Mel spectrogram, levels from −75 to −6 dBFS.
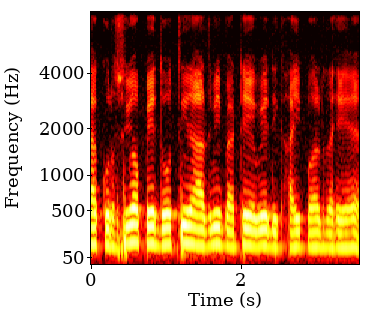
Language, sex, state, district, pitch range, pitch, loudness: Hindi, male, Jharkhand, Deoghar, 130-155 Hz, 145 Hz, -15 LUFS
